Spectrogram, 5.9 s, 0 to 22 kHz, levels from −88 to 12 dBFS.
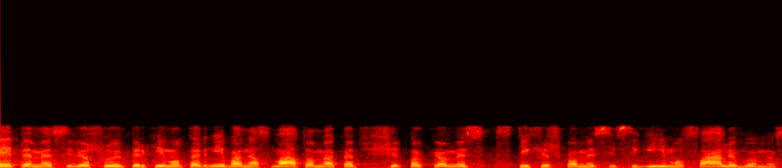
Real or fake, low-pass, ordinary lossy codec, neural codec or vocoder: real; 5.4 kHz; Opus, 16 kbps; none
